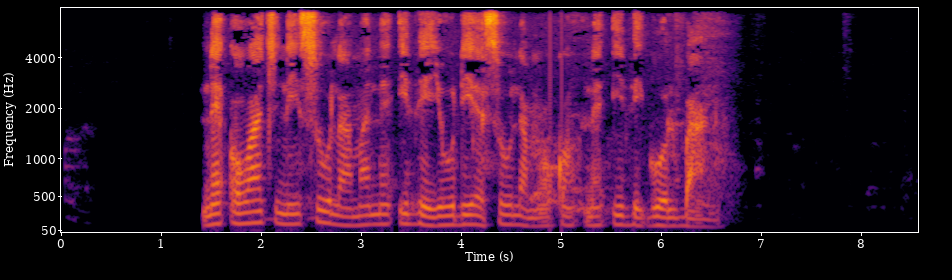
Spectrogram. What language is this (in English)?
Luo (Kenya and Tanzania)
